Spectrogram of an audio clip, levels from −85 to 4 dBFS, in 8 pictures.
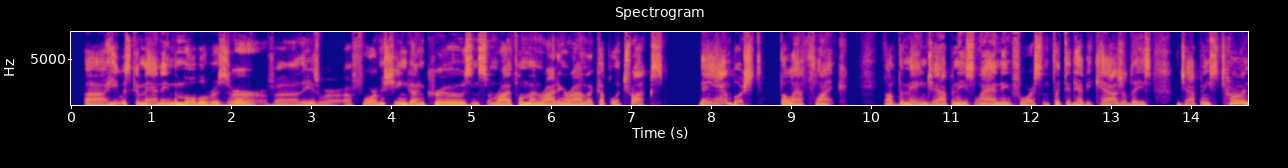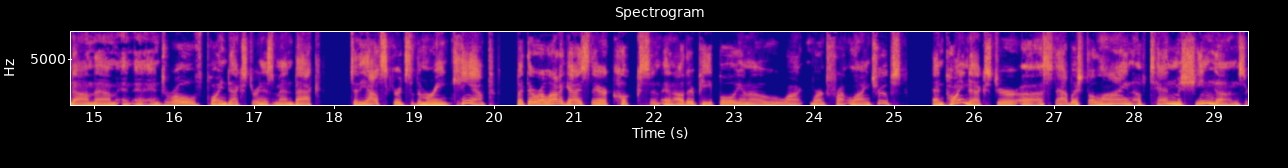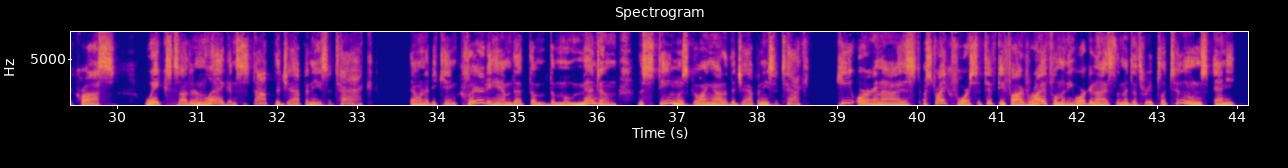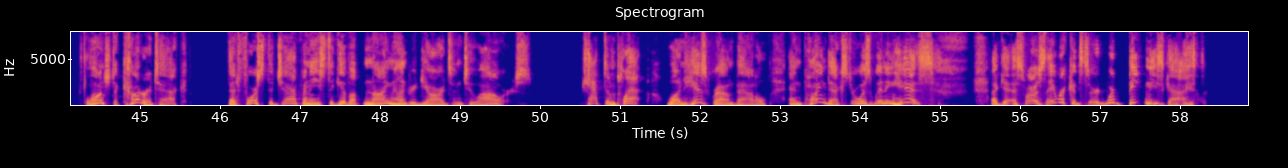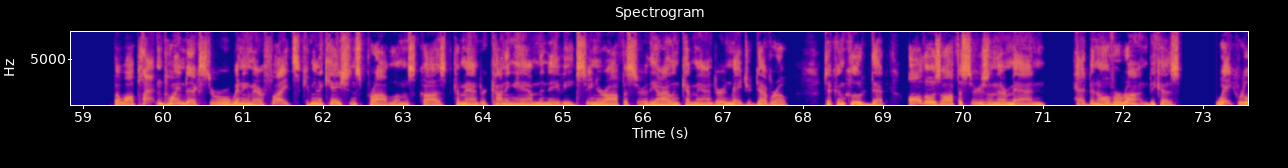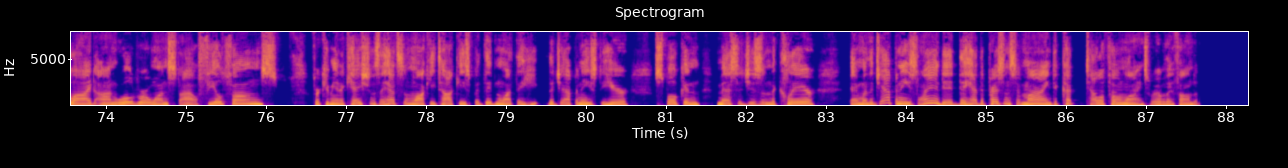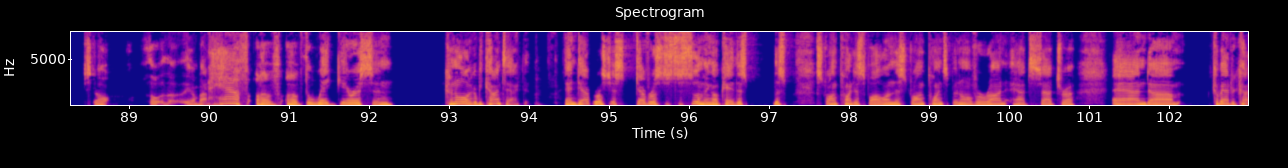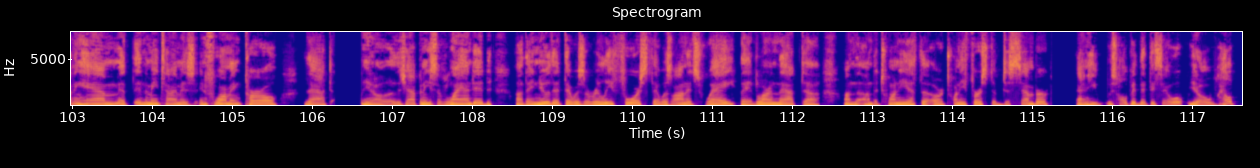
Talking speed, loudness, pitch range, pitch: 180 wpm, -18 LUFS, 160-195 Hz, 175 Hz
